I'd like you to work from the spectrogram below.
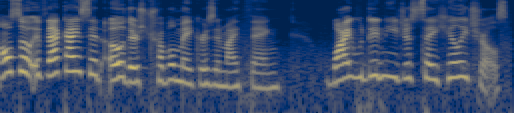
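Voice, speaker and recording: A woman's voice: sits high, expressive, normal speed, sharp tone, dry recording. A woman giving casual, offhand gameplay commentary, wry and prone to swearing. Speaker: video game streamer. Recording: game music under the commentary.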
